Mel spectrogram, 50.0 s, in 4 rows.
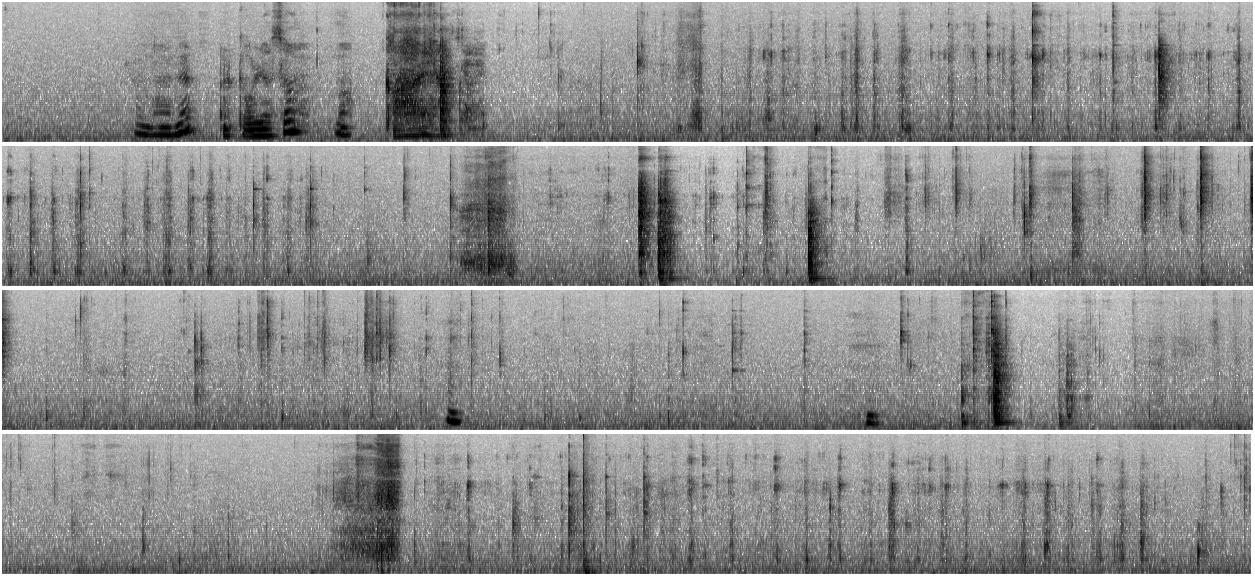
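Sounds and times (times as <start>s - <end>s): person chewing: 6.4s - 32.5s, 40.7s - 50.0s.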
